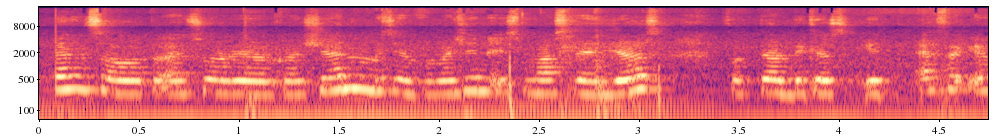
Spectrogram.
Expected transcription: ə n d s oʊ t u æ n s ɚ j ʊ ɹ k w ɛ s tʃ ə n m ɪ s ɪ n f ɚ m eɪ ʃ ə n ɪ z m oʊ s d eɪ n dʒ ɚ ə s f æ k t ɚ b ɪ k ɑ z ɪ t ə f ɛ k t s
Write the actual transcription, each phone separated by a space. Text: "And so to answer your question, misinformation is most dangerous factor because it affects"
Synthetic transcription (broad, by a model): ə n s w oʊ t u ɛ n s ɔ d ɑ l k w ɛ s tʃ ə n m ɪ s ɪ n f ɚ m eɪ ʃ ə n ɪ s m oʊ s d eɪ n dʒ ɚ ə s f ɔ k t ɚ b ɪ k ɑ s ɪ t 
